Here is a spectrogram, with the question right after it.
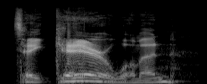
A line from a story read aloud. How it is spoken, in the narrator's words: You growl threateningly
